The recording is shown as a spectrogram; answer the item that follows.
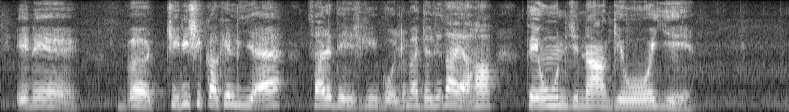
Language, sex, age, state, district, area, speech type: Dogri, male, 18-30, Jammu and Kashmir, Samba, rural, spontaneous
